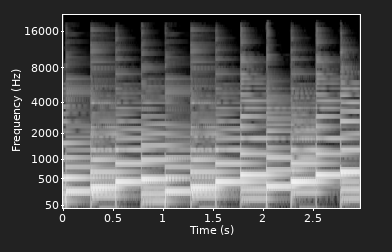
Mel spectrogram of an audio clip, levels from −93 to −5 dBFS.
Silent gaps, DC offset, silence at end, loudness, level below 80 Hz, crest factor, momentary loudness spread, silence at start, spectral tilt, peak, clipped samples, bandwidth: none; 0.1%; 0 s; -18 LUFS; -48 dBFS; 12 dB; 2 LU; 0 s; -5.5 dB/octave; -4 dBFS; under 0.1%; 18 kHz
